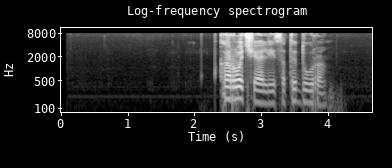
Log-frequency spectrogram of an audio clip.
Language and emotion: Russian, angry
